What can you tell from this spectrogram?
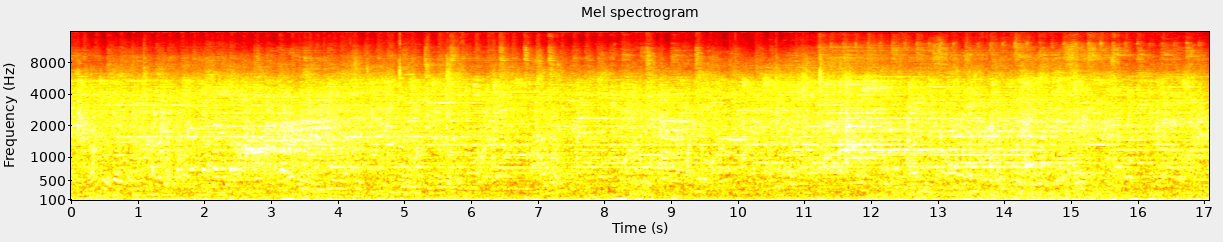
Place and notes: takasaki, store, manga department
inside a big store in the manga department movie and game automats sounds everywhere
international city scapes - social ambiences
22 July, 12:12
